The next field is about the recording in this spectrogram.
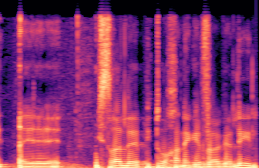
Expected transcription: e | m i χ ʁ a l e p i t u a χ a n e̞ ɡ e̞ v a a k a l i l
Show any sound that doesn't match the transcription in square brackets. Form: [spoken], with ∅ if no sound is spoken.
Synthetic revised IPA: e | m i [s] ʁ a l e p i t u a χ a n e̞ ɡ e̞ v [e] a [ɡ] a l i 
